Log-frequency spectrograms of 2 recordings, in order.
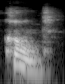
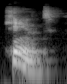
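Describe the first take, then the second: First: It is said in a European accent, vowel like O. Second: It is said in an American English accent. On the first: "inglês europeu, eles falam can't, tá bom? Como se fosse um O mesmo" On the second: "Se você gosta de inglês americano, a pronúncia é can't mesmo"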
